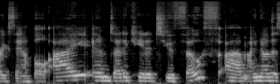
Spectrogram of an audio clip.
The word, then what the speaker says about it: Thoth: I know that some people pronounce it Toth, Thoth. You know, there's a million different pronunciations, but yeah, exactly. And there's really no right or wrong way, but Thoth is what feels best to my mouth when I'm chanting it in ritual.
